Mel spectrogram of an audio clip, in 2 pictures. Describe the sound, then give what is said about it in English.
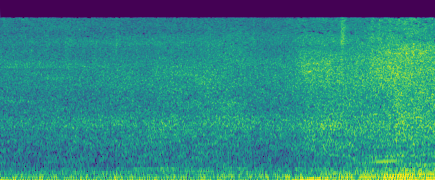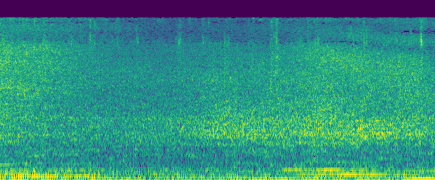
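Cars waiting at a traffic light on Frankfort Avenue give a steady low rumble and hiss of idling engines, continuous and even, with no sharp events standing out. “So you can probably hear the cars waiting at the light there.”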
